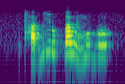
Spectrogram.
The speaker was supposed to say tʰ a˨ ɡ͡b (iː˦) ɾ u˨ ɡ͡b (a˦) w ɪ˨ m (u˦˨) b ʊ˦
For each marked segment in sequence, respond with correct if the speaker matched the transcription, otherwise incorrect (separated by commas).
correct, correct, correct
